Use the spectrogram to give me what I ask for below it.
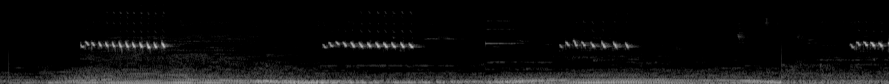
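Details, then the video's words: Sooty-headed bulbul lure song in rolling, shooting style to call rivals: four bursts of fast, even, high chattering trills, each about a second long, spaced about two seconds apart, over a low rumbling hum. "Pancingan trucuk bahan suara ngerol nembak memanggil lawan"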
